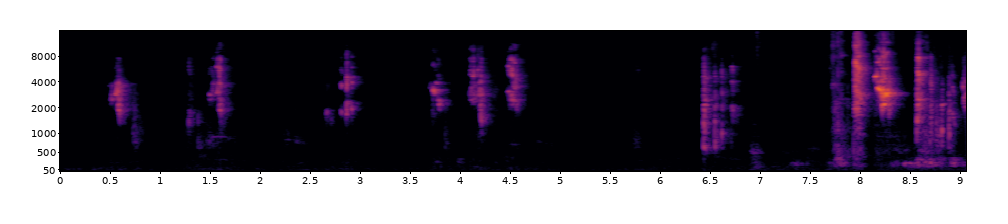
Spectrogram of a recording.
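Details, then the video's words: Budgies kept as pets give short, high chirps spaced about a second apart, then a pause before louder, harsher squawky bursts of chatter near the end. "relaxing budgie sounds for your birds"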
